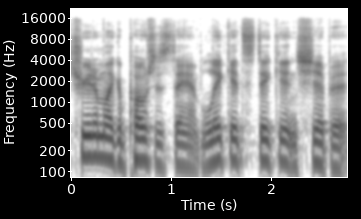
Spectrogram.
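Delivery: ordinary talk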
